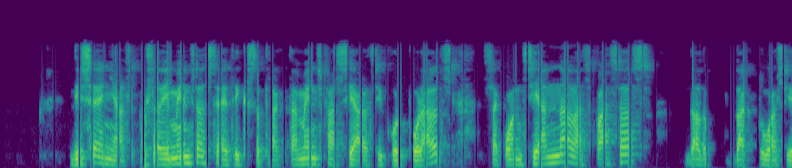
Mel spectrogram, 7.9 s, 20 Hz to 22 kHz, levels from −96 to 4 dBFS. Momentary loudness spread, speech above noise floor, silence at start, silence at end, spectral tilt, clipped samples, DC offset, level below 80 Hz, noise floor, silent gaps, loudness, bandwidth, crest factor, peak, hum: 7 LU; 30 dB; 0.7 s; 0 s; -5 dB/octave; under 0.1%; under 0.1%; -52 dBFS; -49 dBFS; none; -19 LUFS; 8 kHz; 18 dB; -2 dBFS; none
